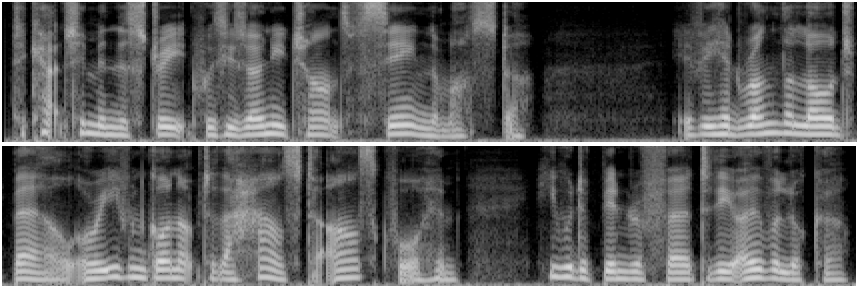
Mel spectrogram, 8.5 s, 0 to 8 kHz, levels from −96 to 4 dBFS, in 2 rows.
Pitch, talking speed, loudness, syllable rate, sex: 165 Hz, 280 wpm, -20 LUFS, 6.7 syllables/s, female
